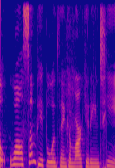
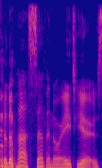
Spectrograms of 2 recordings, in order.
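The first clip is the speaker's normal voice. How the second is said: going lower, deeper-pitched voice; 2 semitones lower than usual. Told by the other speaker to go lower, trying the line again, going lower. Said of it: "You have to go lower".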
